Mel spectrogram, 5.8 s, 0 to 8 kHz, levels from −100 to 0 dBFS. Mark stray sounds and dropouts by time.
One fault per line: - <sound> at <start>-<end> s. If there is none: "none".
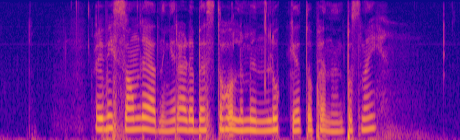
none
